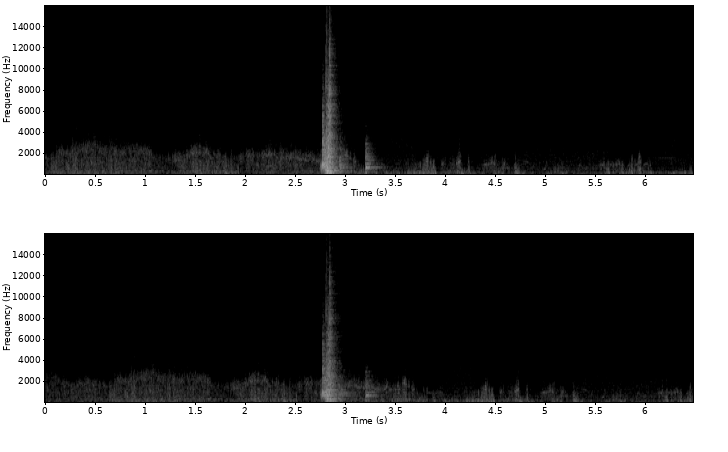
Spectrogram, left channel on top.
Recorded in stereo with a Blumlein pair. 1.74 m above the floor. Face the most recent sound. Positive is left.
turn(degrees=15)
